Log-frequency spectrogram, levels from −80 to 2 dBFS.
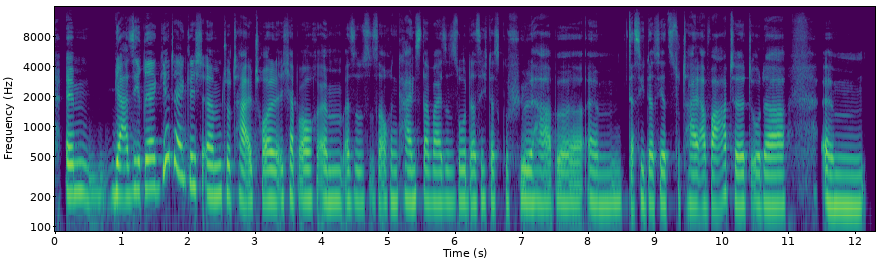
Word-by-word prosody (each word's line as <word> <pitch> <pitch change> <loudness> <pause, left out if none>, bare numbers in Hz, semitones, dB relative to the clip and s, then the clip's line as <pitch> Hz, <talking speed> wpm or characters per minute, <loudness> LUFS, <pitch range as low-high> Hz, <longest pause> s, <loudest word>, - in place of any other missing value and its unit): Ähm, 210 - +1
ja, 200 -2 +5
sie 230 +2 0
reagiert 240 - +3
eigentlich, 260 -7 +1
ähm, 205 -1 +3
total 200 -3 +1
toll. 185 0 +2
Ich 185 +2 -4
habe 195 0 0
auch, 185 0 +2
ähm 180 -1 -1
also, 180 0 -3
es 180 0 -9
ist 185 - -13
auch 180 - -2
in 180 -1 -2
keiner 185 -1 -1
Weise 180 0 -1
so, 185 0 -2
dass 175 0 -3
ich 185 -1 -5
das 175 0 -4
Gefühl 180 +1 -2
habe, 90 - -1
ähm, 175 0 -3
dass 155 -1 -1
sie 180 - -3
das 170 0 -1
jetzt 170 -1 -1
total 165 -1 -1
erwartet 170 +2 +1
oder, 165 -1 +2 0.5
ähm, 165 -2 0
180 Hz, 165 wpm, -22 LUFS, 170-195 Hz, 0.5 s, ja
